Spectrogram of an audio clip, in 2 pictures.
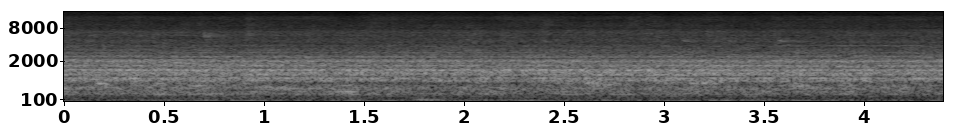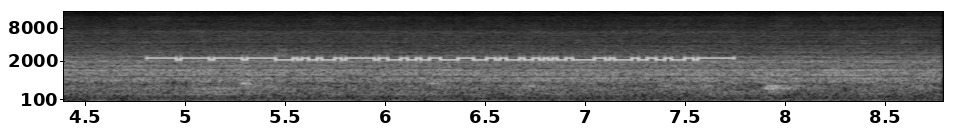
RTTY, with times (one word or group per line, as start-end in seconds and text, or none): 6.0-6.6 ALON
6.8-7.6 STEIN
